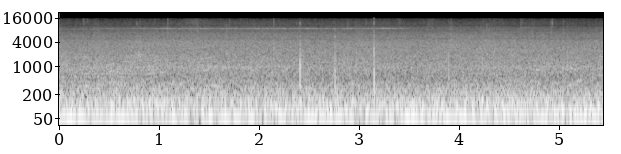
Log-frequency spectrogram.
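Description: Heavy rain on a city street: a steady hiss of falling rain under a low rumble of road traffic.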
